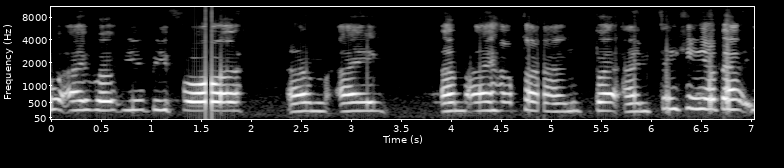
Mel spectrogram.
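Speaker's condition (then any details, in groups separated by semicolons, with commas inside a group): Cerebral palsy; since birth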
